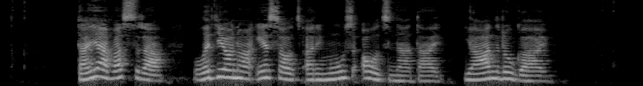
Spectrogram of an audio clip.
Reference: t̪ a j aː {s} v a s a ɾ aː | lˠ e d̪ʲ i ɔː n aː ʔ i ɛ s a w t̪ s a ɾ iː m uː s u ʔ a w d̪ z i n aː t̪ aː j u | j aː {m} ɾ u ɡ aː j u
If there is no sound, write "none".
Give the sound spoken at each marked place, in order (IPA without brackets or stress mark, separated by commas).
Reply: none, n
